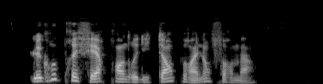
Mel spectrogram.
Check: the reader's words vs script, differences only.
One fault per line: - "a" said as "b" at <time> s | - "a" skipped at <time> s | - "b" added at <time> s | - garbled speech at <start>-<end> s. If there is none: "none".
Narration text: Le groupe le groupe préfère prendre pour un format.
- "le groupe préfère prendre" said as "préfère prendre du temps" at 0.6 s
- "long" added at 2.0 s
